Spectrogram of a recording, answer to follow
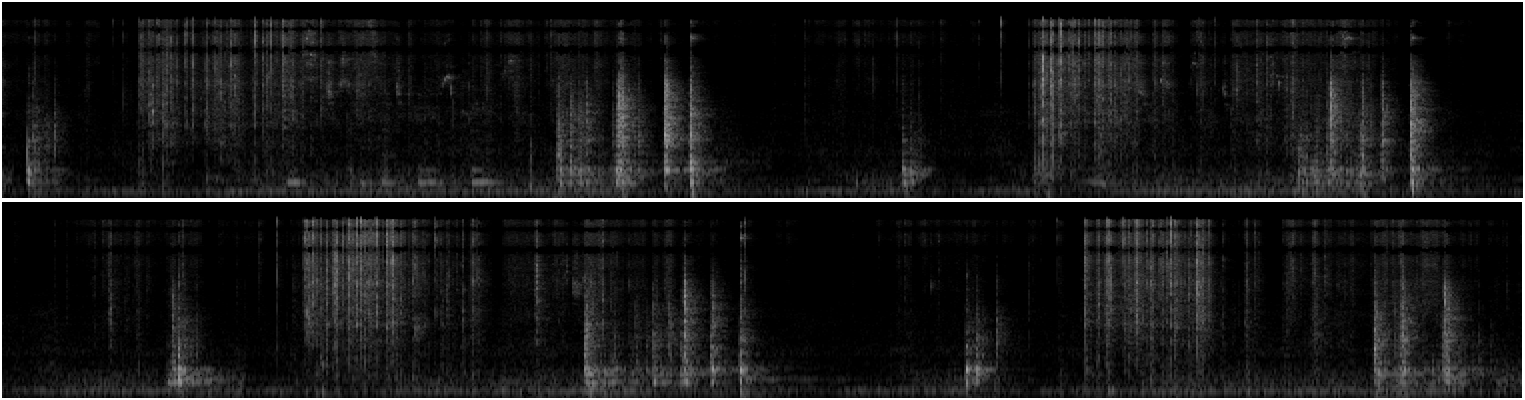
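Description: A deck of tarot cards being shuffled by hand: repeated papery riffling bursts of one to two seconds with short pauses between, and a few sharper clicks of cards knocking together.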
